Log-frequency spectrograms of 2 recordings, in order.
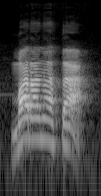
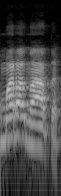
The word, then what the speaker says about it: Maranata: aramaico dialeto de Jesus Maranata uma tônica na última sílaba como dizemos nós católicos ou Maranata como dizem nossos irmãos separados os protestantes não importa pronúncia o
